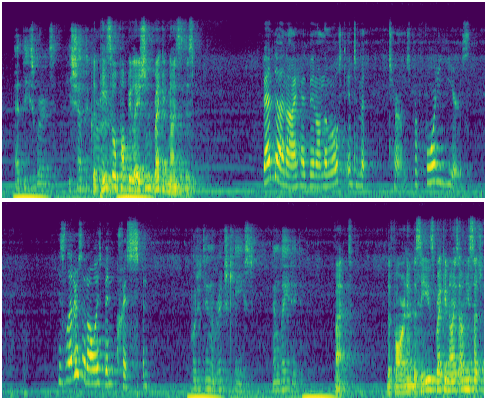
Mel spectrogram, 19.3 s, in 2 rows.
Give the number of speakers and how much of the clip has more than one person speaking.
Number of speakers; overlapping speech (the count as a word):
three, about 3%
